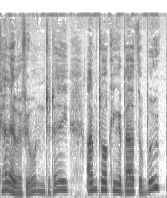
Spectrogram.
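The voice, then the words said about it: Soft, subtle British YouTuber voice (Vaati). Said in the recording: “very soft, like subtle British tones ... That impression ... Vaati ... his ASMR ... voice is amazing”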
